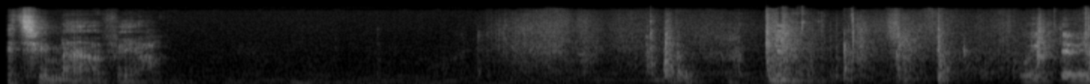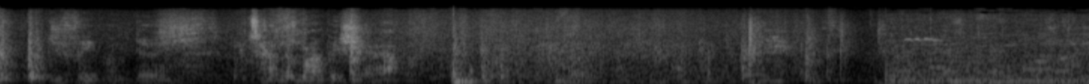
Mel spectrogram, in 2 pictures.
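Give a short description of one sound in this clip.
A man speaks sharply and close by.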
